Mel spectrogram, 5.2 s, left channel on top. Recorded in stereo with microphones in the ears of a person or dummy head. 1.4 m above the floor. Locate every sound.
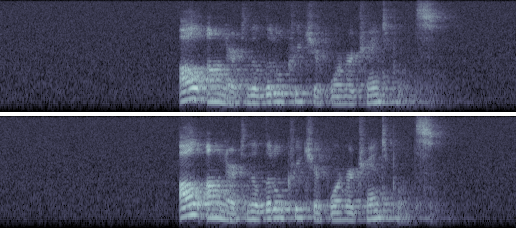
1.8 s a woman speaking: 30° right (ahead or behind), 0.6 m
